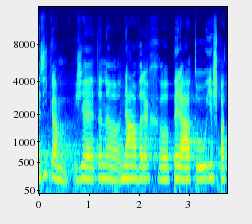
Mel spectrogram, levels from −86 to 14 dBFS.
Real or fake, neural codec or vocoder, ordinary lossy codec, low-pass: real; none; AAC, 96 kbps; 14.4 kHz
